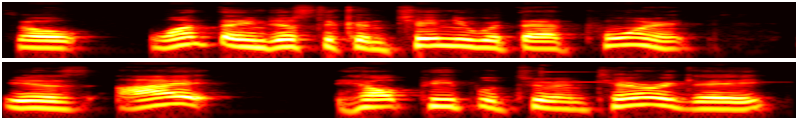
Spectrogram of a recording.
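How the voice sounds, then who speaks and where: A man speaking as an interview guest, explaining ideas in a measured, deliberate way with long pauses. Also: high voice, darkish tone, dry recording, lo-fi sound. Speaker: interview guest, organizational consultant. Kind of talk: reflective conversational explanation.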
